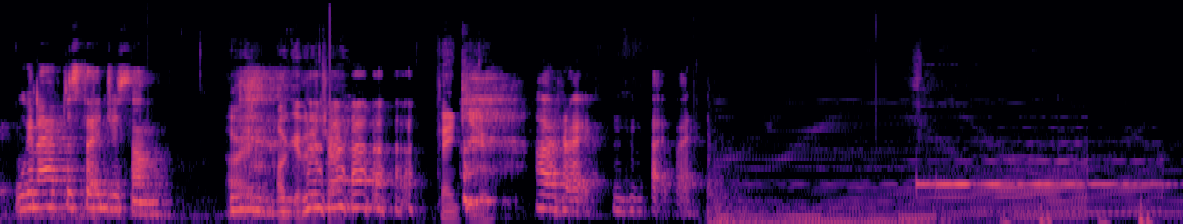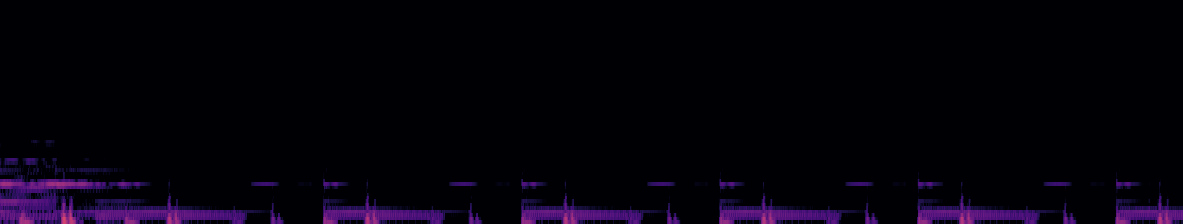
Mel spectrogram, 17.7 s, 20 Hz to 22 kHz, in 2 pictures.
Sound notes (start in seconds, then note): 1.7 laughing; 5.2 dramatic music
